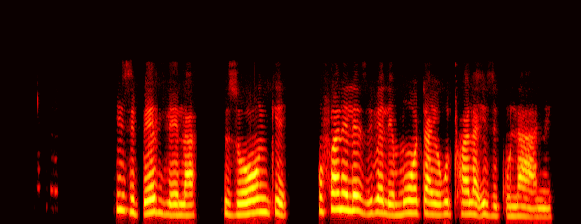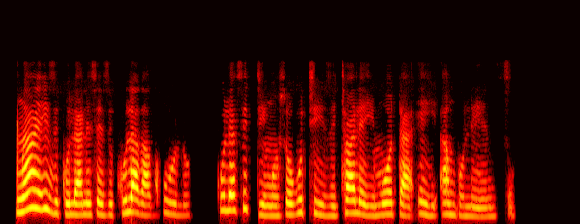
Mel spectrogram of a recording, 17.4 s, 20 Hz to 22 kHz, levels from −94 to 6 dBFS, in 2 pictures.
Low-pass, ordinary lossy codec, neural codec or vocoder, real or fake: 7.2 kHz; AAC, 32 kbps; none; real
